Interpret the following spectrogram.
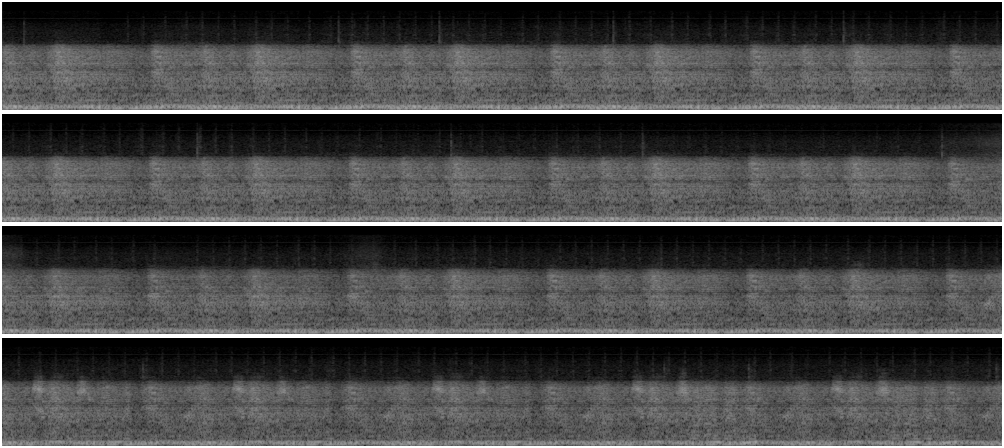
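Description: Noise music played live on effects gear through a guitar amplifier: a dense, continuous, droning wash, heaviest in the low range, with an even, fast pulsing throb running through it.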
